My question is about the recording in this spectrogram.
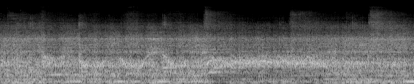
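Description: A death metal band playing live: distorted electric guitar and bass over drums, in a dense and steady wall of sound, heard from within the audience.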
